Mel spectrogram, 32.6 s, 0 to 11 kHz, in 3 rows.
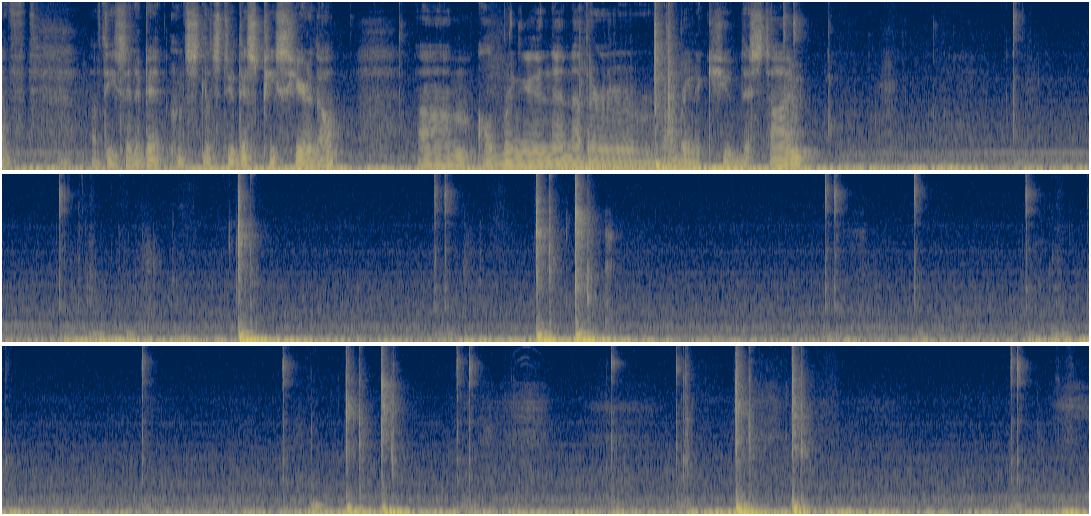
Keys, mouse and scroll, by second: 3.2-6.5 middle drag, 6.5 shift+a, 8.4-10.1 middle drag, 10.1 click, 13.2 s, 16.2 s, 20.0 click, 21.8-23.1 middle drag, 23.1 click, 25.2 s, 27.9-29.1 middle drag, 29.1 s.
